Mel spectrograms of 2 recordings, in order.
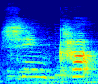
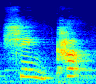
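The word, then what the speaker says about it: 臣下: 그것 을 " 효 " 라고 읽는 것 은 잘못 된 것 입니다 . " 신카 " 라고 읽어야 합니다 . 다시 한번 말씀 드리지만 , " 신카 " 라고 읽으세요 .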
